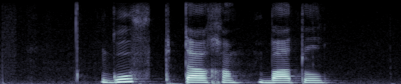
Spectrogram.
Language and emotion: Russian, neutral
